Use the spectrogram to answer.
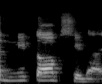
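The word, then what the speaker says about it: Gnetopsida: उसके बाद आता है बेटा निटॉप्सिडा, इसमें जी साइलेंट है।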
